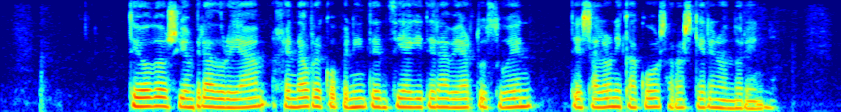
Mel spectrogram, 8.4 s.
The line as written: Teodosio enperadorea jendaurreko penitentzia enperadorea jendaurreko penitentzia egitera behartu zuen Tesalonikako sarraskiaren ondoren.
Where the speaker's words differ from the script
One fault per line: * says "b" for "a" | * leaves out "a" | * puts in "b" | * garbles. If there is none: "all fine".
* leaves out "enperadorea jendaurreko penitentzia"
